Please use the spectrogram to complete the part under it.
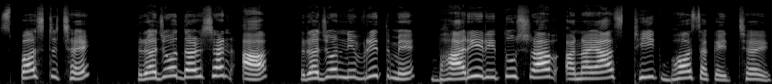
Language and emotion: Maithili, neutral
